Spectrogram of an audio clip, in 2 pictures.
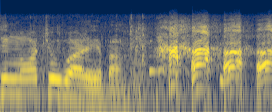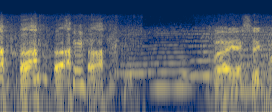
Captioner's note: laughter; in spanish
